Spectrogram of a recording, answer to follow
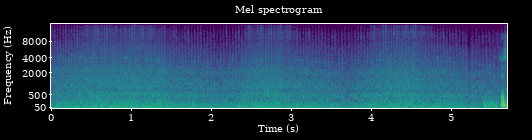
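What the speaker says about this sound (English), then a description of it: "Stop the engine" A truck engine idles in SnowRunner with a low, steady rumble, moderately loud and unchanging, then ends in a brief sharp thump.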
